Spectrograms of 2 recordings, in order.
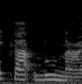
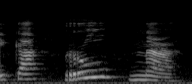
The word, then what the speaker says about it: Ikaruna: Pode ser que em algum lugar, algum vídeo, algum áudio, vocês encontrem também Ikaluna, Lu de lua, tá? Só que essa pronúncia não é a pronúncia correta. É porque os japoneses, eles têm dificuldade de falar a letra R. Por isso, vocês vão encontrar alguns falando Ikaluna, mas não é Ikaluna, é Ikaruna, ok?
